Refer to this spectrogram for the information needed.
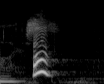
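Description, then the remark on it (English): A man briefly imitates a puppy's whimper, a single short, high, wavering yelp lasting about a quarter second, fairly loud against a quiet background. “He sounded like a puppy dog when he did”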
